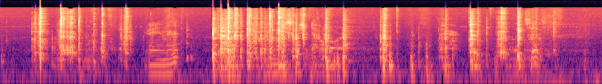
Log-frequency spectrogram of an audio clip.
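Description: Metal camp cookware clanking and clinking as a military-style canteen cup is handled, set down on a metal mess kit and its lid and wire handle fitted. The sound is a series of sharp clanks, busiest a few seconds in, then scattered clicks.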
